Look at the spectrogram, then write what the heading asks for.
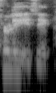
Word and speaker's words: Terlizzi: By the way, 'tis a fine Irish name you have now, Terlizzi.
